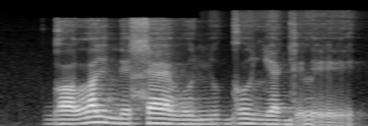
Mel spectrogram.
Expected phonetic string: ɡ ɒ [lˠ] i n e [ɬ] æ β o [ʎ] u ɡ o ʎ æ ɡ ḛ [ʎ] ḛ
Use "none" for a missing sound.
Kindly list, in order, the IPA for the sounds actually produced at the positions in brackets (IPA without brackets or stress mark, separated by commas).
lˠ, ɬ, ɲ, l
